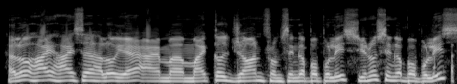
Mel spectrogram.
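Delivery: put-on high-pitched Indian-accented phone scammer. Scam caller introduces himself as Singapore police, imitated Indian accent. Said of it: "I gotta try to do the accent, okay?".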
